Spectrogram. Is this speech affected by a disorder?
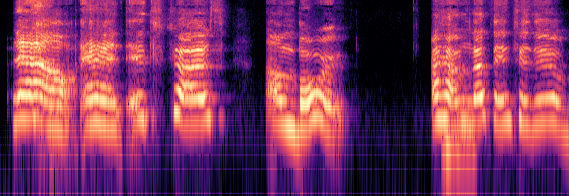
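Yes: ALS.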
